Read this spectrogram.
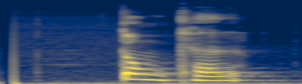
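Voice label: "dark", Australian English; PictureDictionary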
